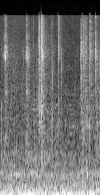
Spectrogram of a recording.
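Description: Several faint, sharp clicks of a computer mouse being clicked and scrolled, spread irregularly through the two seconds.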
